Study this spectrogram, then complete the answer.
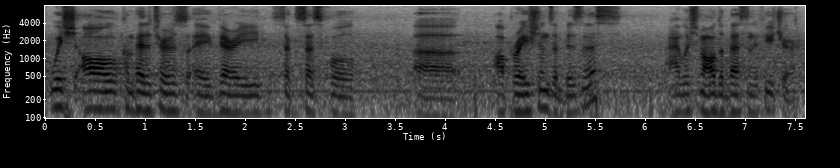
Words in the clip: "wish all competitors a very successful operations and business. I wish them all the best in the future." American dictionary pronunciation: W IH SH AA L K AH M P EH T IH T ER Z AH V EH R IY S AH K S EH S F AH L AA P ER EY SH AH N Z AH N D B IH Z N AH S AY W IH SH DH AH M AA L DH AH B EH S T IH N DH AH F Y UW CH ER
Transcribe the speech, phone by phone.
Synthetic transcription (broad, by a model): W IH SH AA L K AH M P EH T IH T ER Z AH V EH R IY S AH K S EH S F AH L AA P ER EY SH AH N Z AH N B IH Z N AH S AY W IH SH DH AH M AA L DH AH B EH S T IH N DH AH F Y UW CH ER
